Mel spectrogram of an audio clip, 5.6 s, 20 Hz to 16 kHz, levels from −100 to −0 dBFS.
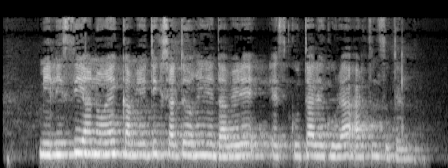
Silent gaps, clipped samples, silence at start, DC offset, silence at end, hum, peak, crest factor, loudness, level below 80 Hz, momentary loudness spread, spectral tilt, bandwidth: none; under 0.1%; 0.1 s; under 0.1%; 0.35 s; none; 0 dBFS; 16 dB; -15 LUFS; -60 dBFS; 12 LU; -4.5 dB/octave; 11.5 kHz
